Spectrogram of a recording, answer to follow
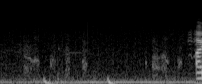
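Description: Faint clucking of chickens over a steady low hum, with two soft low thumps about half a second and a second in.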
